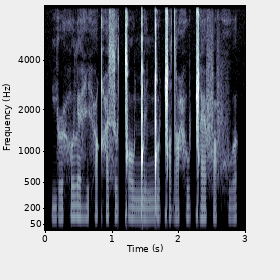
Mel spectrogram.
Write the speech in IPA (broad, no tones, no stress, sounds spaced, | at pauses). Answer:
j ə˞ h ʊ l ɛ ɦ i h ə˞ qʰ ɪ s ʊ ǀ ɔ u̯ ŋ͡ǃ ɪ ŋ͡ǃ ʊ ǁ ɪ dˤ æ h u ǁ æ f ɑ f xʷ ʌ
